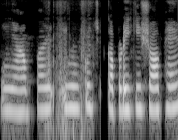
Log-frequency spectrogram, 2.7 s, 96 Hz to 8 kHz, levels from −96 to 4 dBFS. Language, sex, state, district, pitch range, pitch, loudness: Hindi, female, Delhi, New Delhi, 245-260 Hz, 250 Hz, -18 LUFS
